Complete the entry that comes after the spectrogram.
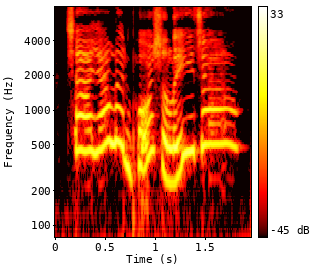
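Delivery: high-pitched incredulous squeal; high, amused disbelief. Real, not acted. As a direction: voice shoots way up in disbelief. Mock disbelief at what she recounts.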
